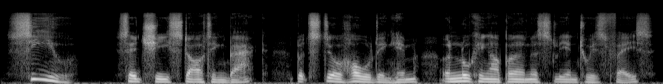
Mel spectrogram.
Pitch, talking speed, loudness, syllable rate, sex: 120 Hz, 155 wpm, -19 LUFS, 4.1 syllables/s, male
